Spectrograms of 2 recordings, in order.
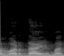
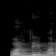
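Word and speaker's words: Wertheimer: मैक्स वर्दीमर हैं या वर्दाइमर। इनके नाम अलग अलग प्रोनाउंस होता है, लेकिन आप वर्दीमर कहें तो वो ज्यादा बेटर होगा।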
